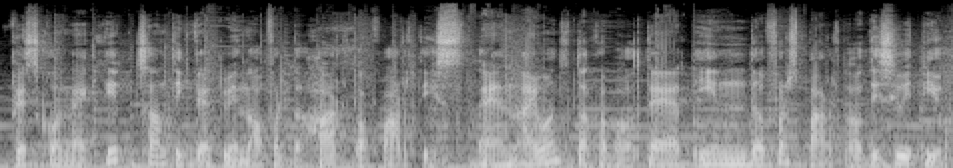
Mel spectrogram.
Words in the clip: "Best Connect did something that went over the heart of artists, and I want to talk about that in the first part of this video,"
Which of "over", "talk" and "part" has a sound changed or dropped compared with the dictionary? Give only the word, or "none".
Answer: over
